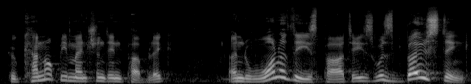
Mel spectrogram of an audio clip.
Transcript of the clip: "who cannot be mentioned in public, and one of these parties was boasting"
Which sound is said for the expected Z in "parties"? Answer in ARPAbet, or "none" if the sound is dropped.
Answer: Z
